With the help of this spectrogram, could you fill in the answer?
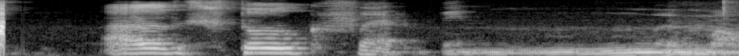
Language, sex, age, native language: Icelandic, male, 10, Icelandic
